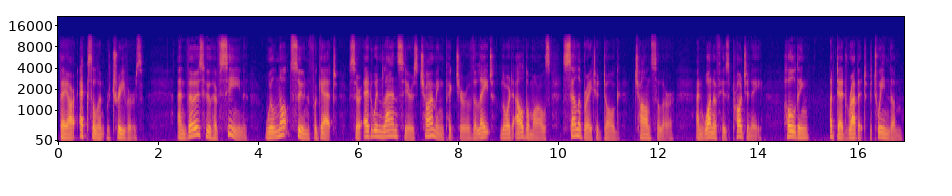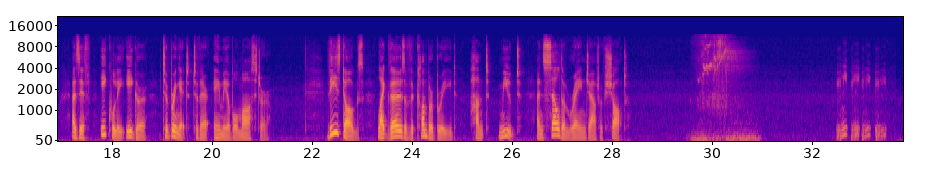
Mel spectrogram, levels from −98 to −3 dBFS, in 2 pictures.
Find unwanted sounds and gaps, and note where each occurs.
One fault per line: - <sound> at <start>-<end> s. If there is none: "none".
- squeak at 29.5-31.0 s
- laugh at 32.5-33.5 s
